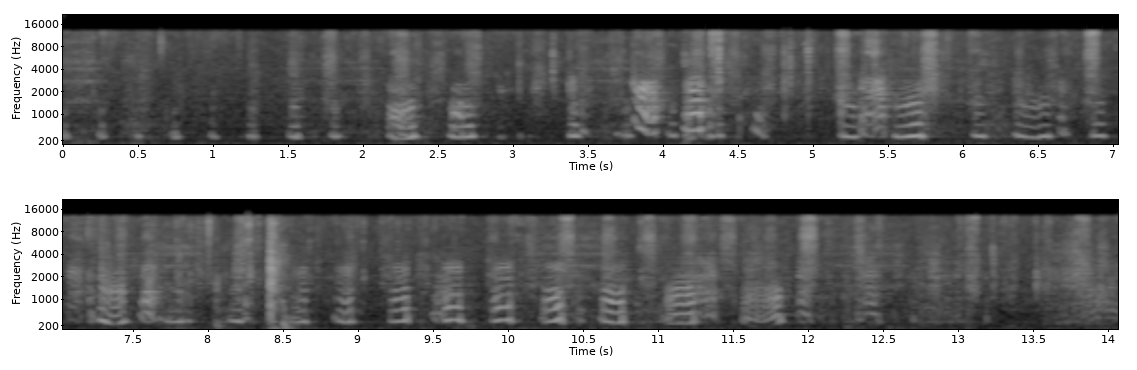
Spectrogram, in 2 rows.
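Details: Five-day-old Golden Retriever puppies from a 2013 litter whimper and squeak in a rapid, busy chorus of short, wavering cries overlapping almost continuously, with soft rustling beneath.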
